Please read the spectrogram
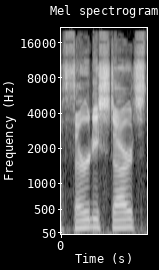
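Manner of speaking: normal talking voice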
